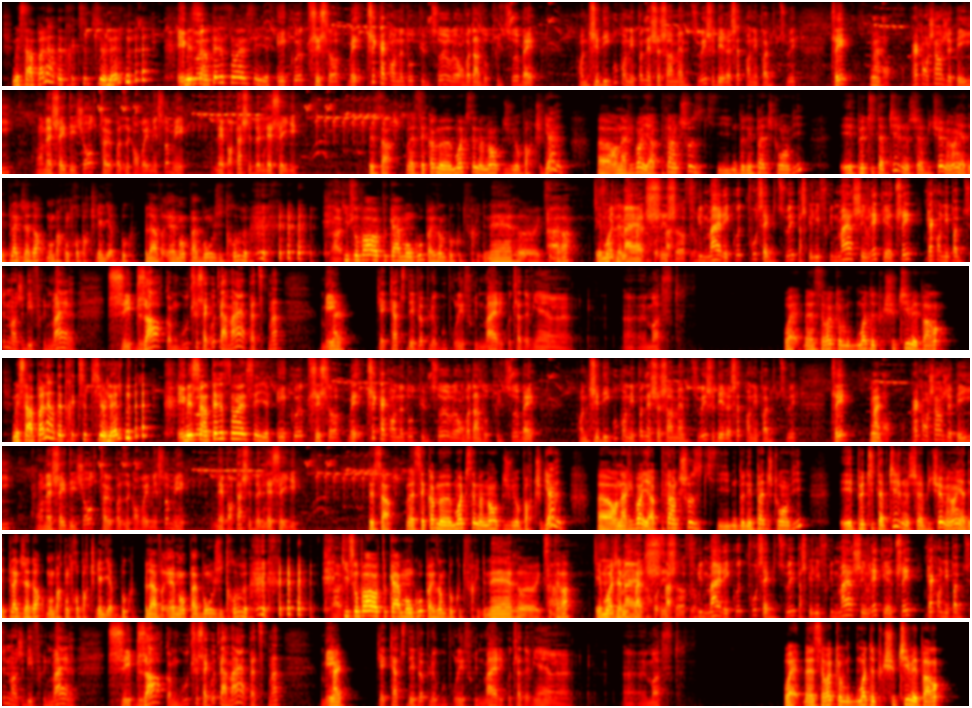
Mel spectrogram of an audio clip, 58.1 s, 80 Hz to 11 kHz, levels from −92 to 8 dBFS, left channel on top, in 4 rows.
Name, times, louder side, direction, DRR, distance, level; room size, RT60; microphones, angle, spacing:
voice 1, 0.1-1.9 2.4-4.0 13.0-13.2 20.0-22.9 23.4-26.5 27.1-30.8 31.2-33.2 33.8-37.5 37.9-38.6 39.0-39.1 39.4-39.5 48.5-48.7 55.3-57.6, right 5 dB, 50° right, 0.5 m, -28 dB
sound 1, 1.2-12.5 12.8-14.3 14.6-20.9, left 3 dB, 35° left, 1.3 m, -42 dB
voice 2, 2.6-3.0 4.1-8.0 8.6-12.7 13.2-13.3 13.6-14.6 15.0-17.3 17.7-18.9 34.0-34.3 37.2-37.6 38.0-48.1 48.3-48.6 49.2-52.1 52.9-53.8, equal, 5° left, 0.4 m, -34 dB
7.7 x 7.0 x 2.8 m
head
